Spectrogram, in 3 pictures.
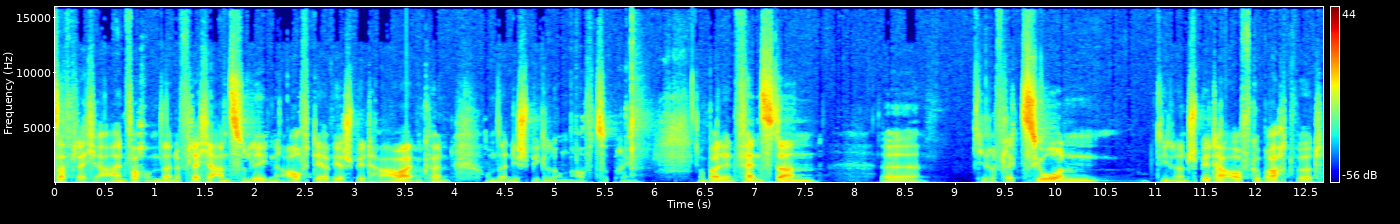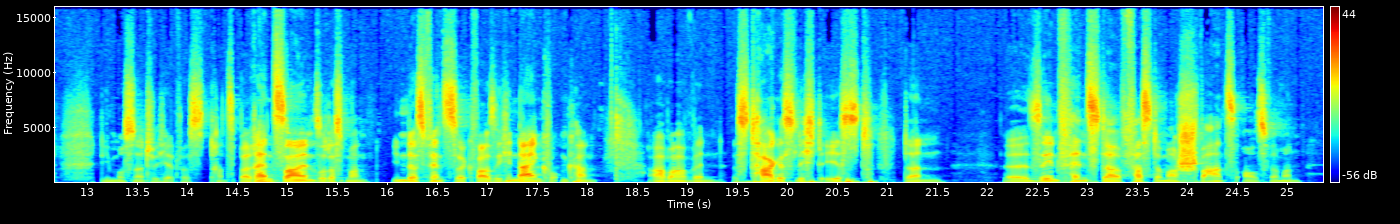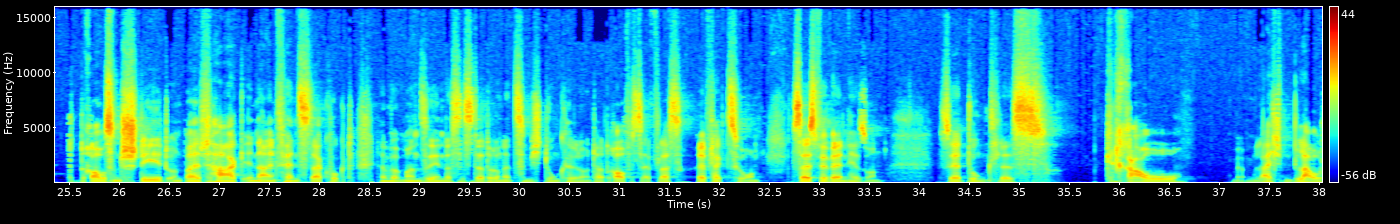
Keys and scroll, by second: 4.2 alt+scroll up 1.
